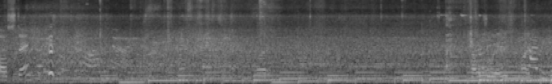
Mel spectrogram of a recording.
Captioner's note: crowd chattering; gentle music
